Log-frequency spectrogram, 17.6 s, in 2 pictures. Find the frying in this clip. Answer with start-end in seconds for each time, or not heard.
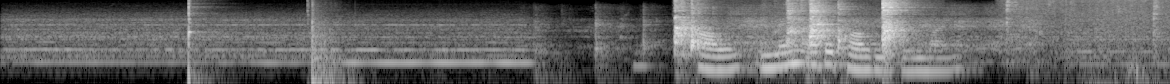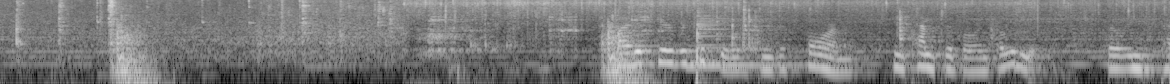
7.5-17.5.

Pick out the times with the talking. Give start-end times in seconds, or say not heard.
4.8-7.2, 12.8-17.5.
